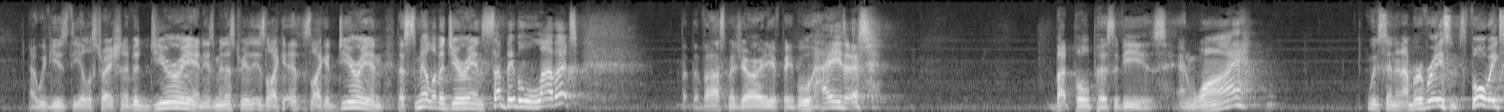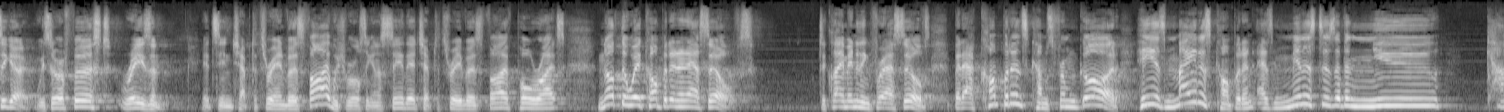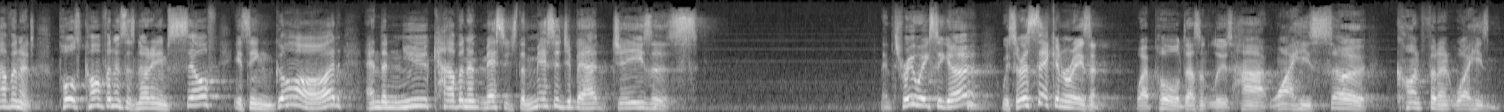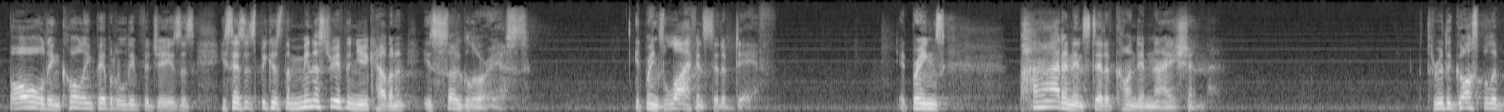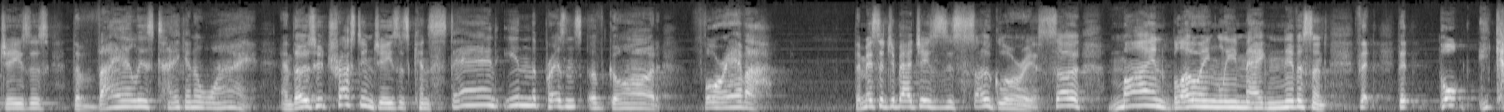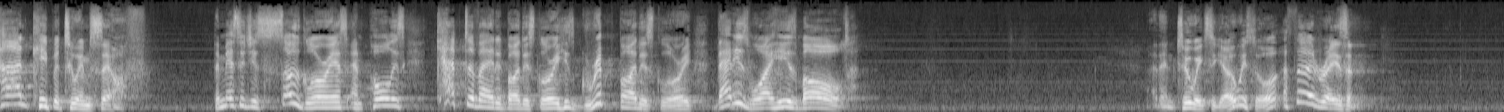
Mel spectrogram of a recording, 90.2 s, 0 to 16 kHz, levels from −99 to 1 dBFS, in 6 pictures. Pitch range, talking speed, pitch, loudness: 150-205 Hz, 165 wpm, 170 Hz, -15 LUFS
